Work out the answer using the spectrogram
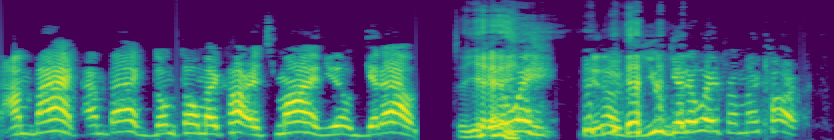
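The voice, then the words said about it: Shouting. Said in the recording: “I'm screaming”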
